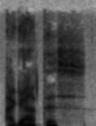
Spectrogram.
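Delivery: low, soft, unhurried murmur; cool reassurance. Retold or imitated. [name] answering the album outrage, low calm assurance. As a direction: play her calm against the uproar. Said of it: "She's like".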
